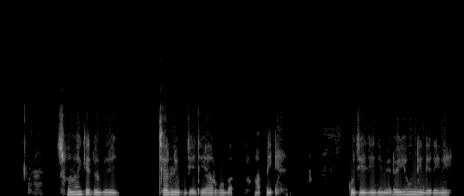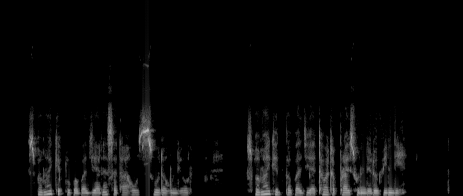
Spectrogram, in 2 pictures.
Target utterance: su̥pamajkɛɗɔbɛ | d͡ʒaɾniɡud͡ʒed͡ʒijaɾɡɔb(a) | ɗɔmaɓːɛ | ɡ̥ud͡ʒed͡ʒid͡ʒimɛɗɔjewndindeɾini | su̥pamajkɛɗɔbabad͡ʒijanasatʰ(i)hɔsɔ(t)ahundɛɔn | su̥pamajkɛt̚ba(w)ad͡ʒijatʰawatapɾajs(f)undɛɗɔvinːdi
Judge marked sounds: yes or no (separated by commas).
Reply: yes, no, no, no, no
